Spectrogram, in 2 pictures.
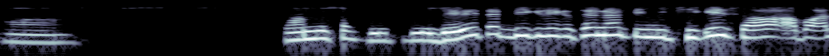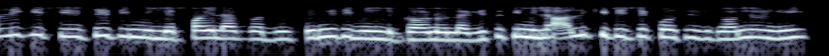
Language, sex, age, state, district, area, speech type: Nepali, female, 18-30, West Bengal, Darjeeling, rural, conversation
